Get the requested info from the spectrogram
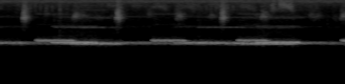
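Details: Warm summer night in Bulgaria with crickets singing in the grass, a dense high ringing trill whose pitch steps up briefly then settles, steady loudness and faint sharp ticks above.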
